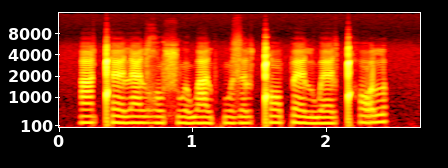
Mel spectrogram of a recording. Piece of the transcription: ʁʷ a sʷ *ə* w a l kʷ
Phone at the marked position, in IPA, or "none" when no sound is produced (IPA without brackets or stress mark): æ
